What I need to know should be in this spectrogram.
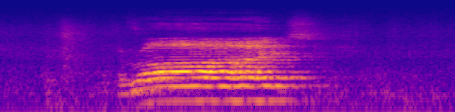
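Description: A man chants a long, sung phrase.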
